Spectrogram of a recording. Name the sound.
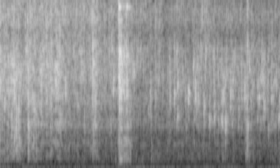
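chopped ginger and garlic frying in hot oil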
